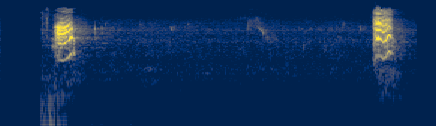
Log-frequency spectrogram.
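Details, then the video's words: Female double-collared seedeater calling to stimulate males, two loud high chirps with wavering, hooked shapes, separated by about three seconds of near silence. "Piado de Fêmea de Papa capim para Esquentar Papa capim"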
